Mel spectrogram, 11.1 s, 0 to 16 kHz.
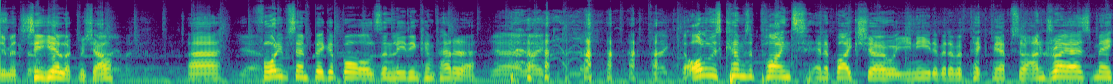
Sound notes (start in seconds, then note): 5.0 laughs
